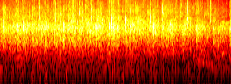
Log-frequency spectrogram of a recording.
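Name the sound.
audience clapping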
